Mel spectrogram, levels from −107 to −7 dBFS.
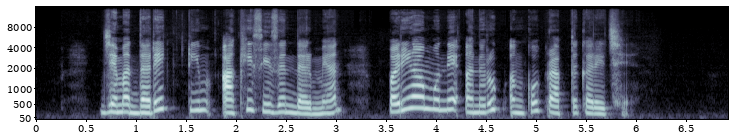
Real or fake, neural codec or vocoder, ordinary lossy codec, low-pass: fake; vocoder, 44.1 kHz, 128 mel bands, Pupu-Vocoder; none; 14.4 kHz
